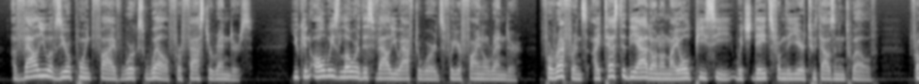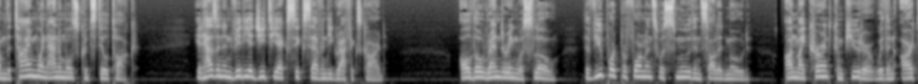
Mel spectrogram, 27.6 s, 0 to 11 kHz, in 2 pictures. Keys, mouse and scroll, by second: 4.9 click, 5.3-7.2 drag, 8.0 a, 8.6 ctrl+a, 9.2-10.0 ctrl+middle drag, 10.3-11.7 middle drag, 12.1-13.9 ctrl+middle drag, 14.5-17.4 middle drag, 17.8-18.7 shift+middle drag, 19.0-20.8 middle drag, 21.5-21.9 shift+middle drag, 22.1 z, 24.9-25.6 middle drag, 26.0 ctrl+alt+z, 26.7 ctrl+alt+z, 27.3 shift+middle drag.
